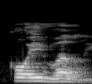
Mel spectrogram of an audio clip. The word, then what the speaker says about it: coeval: हाउ to pronounce this word, the pronunciation of this word is कोईवल। Yes guys you heard it right, it's कोईवल।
